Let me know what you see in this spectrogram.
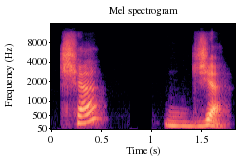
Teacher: Para estas dos consonantes como que se coarticulan estos dos sonidos. Tenemos un bloqueo completo del aire con el t y el d y luego fricción con sh y j. El sonido que resulta es ch, y. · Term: Africadas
